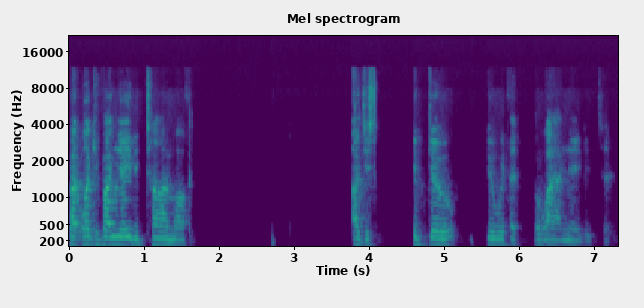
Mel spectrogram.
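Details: Mild aphasia with word-finding pauses in a man in his late 50s after a left-sided ischemic stroke in January 2020; word-finding trouble worsens with fatigue; history of two heart attacks and rheumatoid arthritis.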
